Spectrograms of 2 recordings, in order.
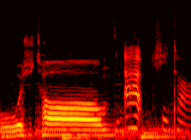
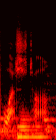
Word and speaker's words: Ouachita: oh a cheetah oh wichita oh a cheetah is it pronounced oh aikida searching for washi at a baptist university back in texas everybody pronounces it wichita but really it's ouachita washington washington how would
